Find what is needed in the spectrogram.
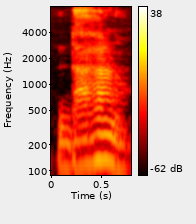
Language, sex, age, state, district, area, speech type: Odia, male, 45-60, Odisha, Balasore, rural, read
